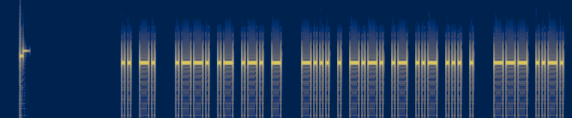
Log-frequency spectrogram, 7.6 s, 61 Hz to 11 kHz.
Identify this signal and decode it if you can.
Morse code, heard as a keyed tone, about 30 wpm, 700 Hz. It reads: IN PART BECAUSE OF
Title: Sets of 5 Words Encore2 30wpm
